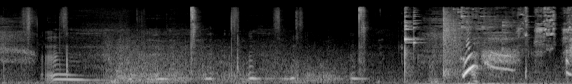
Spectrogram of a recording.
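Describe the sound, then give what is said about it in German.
Glass clinks and knocks as a bottle of Veuve Clicquot champagne, a '32 vintage, is handled, a few sharp bright taps scattered over several seconds, with murmured voices and shuffling underneath. “Was war das, Isaak? Der Champagner.”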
